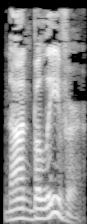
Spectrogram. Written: nonbeliever

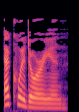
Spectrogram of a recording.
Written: ecuadorean

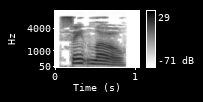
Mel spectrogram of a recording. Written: saint-lô

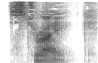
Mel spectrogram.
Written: strike

